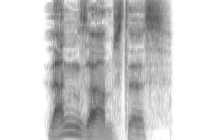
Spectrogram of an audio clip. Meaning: strong/mixed nominative/accusative neuter singular superlative degree of langsam
- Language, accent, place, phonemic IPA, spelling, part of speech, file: German, Germany, Berlin, /ˈlaŋzaːmstəs/, langsamstes, adjective, De-langsamstes.ogg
